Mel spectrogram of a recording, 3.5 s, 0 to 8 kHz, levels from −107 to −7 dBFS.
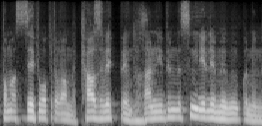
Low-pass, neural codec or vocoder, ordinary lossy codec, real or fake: none; codec, 16 kHz, 0.5 kbps, X-Codec, HuBERT features, trained on balanced general audio; none; fake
